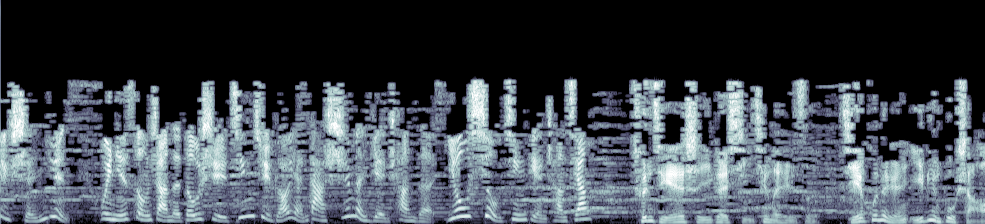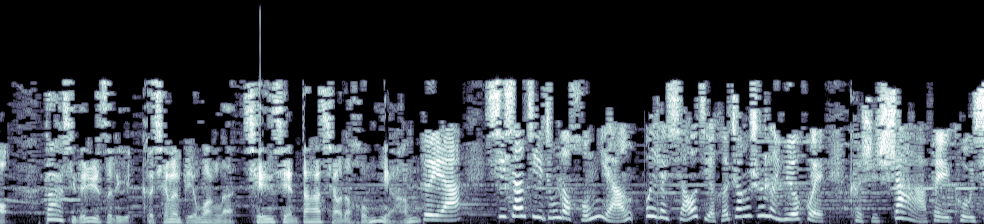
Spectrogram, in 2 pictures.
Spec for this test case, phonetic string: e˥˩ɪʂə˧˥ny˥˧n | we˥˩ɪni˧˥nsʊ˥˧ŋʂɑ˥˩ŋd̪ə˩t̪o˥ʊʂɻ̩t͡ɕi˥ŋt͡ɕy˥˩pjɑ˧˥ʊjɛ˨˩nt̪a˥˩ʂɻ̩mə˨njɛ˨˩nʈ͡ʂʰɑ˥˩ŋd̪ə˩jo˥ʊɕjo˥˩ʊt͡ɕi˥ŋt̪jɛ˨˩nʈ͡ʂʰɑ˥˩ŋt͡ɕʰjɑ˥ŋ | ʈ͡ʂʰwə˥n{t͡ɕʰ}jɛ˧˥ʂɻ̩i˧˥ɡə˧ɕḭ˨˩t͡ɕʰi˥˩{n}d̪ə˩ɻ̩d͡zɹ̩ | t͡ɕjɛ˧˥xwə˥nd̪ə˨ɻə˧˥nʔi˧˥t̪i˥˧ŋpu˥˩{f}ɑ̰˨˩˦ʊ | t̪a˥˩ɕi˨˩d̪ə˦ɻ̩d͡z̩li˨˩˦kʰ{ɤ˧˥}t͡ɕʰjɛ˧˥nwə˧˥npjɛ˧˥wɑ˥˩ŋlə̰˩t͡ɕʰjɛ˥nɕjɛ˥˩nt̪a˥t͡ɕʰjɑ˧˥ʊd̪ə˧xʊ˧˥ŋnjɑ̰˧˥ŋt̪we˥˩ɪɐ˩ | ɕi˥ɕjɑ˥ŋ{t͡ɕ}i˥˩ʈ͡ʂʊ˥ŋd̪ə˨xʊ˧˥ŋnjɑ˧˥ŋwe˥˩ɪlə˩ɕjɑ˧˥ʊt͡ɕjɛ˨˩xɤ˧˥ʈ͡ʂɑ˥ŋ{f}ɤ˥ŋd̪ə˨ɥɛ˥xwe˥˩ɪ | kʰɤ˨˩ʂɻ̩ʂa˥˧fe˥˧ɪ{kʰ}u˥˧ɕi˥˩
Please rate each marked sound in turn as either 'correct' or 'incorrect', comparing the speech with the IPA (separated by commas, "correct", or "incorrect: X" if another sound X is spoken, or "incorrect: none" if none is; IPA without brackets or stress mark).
incorrect: t͡ɕ, incorrect: ŋ, incorrect: ʂ, incorrect: ɤ˨˩, correct, incorrect: ʂ, correct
